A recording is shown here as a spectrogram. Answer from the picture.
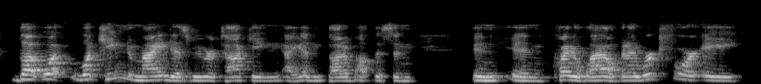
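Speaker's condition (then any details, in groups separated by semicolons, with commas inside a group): No condition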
